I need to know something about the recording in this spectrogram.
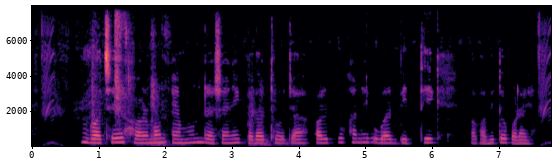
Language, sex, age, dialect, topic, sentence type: Bengali, female, 18-24, Rajbangshi, agriculture, statement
